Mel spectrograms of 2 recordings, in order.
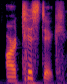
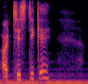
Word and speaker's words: artistic: Next, we have artistic. Instead of artistique, artistic. And on that K sound.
